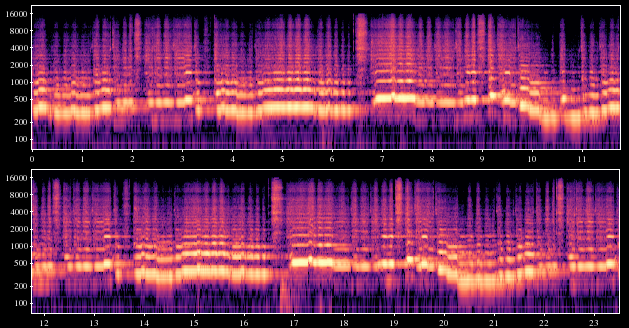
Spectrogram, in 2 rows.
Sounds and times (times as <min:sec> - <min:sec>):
Flute: 0:00.0 - 0:23.5.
